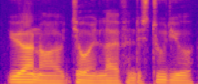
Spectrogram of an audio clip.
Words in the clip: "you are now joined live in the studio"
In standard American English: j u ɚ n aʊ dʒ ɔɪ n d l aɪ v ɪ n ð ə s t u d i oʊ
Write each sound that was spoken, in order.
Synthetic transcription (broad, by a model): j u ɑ n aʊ dʒ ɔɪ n l aɪ f ɪ n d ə s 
